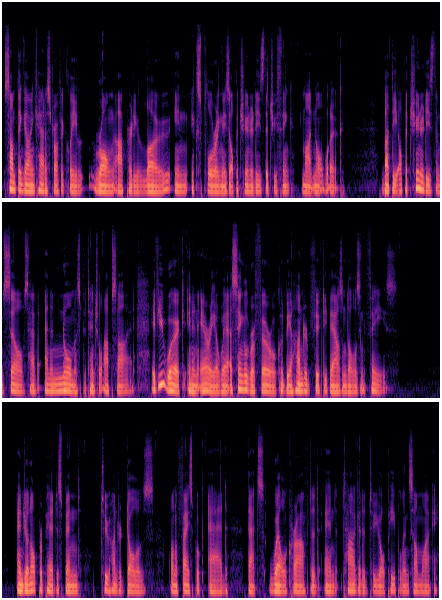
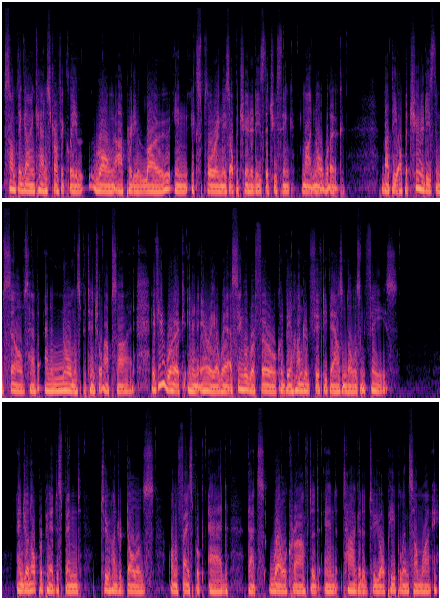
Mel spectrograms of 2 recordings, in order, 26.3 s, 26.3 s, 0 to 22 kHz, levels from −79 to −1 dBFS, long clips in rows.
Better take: first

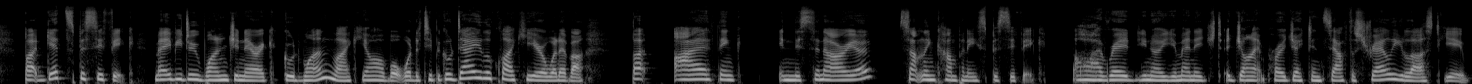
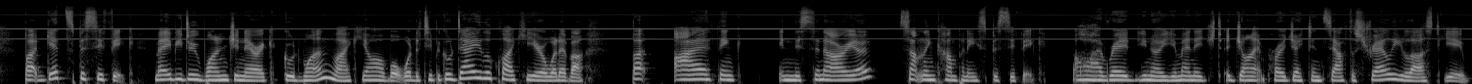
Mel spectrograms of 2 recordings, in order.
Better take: first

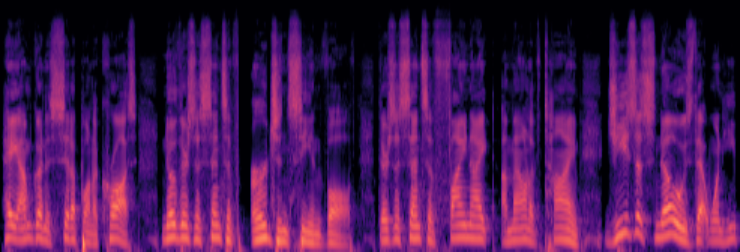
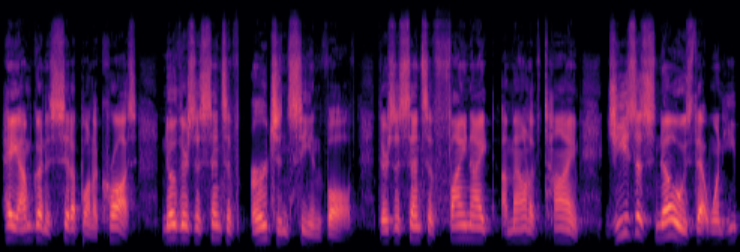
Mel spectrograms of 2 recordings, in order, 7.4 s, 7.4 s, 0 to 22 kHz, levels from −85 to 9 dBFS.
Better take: first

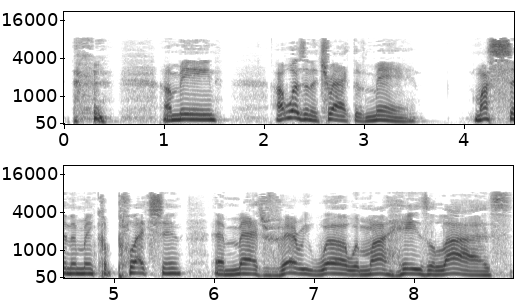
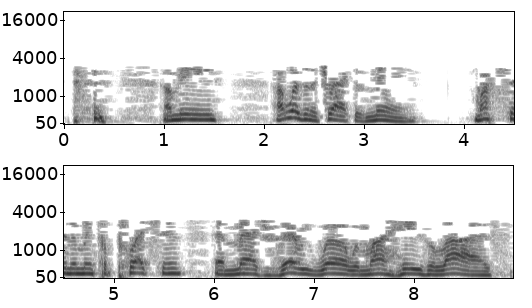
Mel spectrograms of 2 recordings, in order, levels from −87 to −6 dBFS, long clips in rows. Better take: first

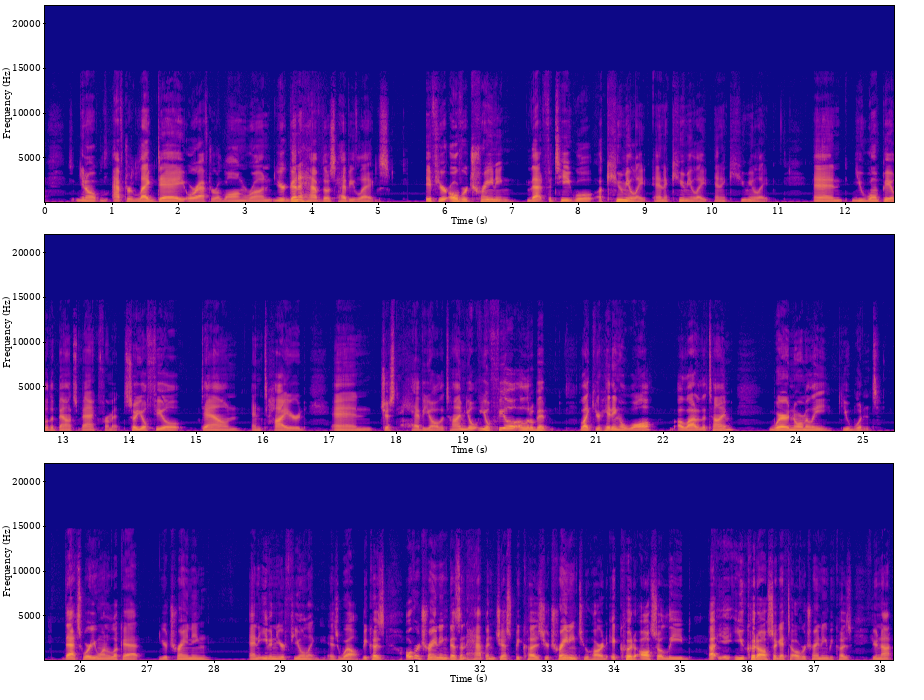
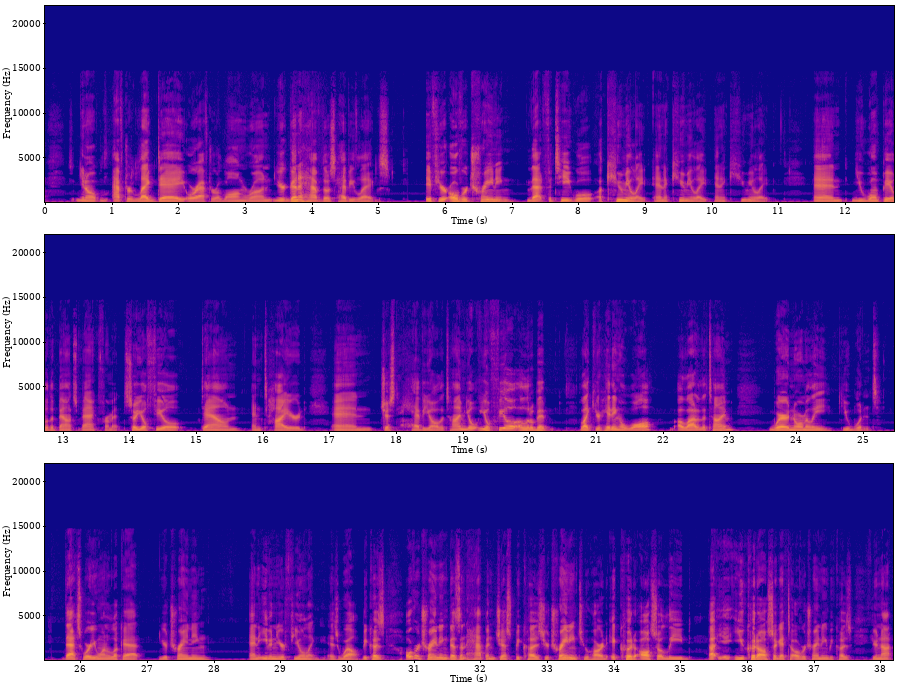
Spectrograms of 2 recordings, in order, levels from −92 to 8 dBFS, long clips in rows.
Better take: neither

